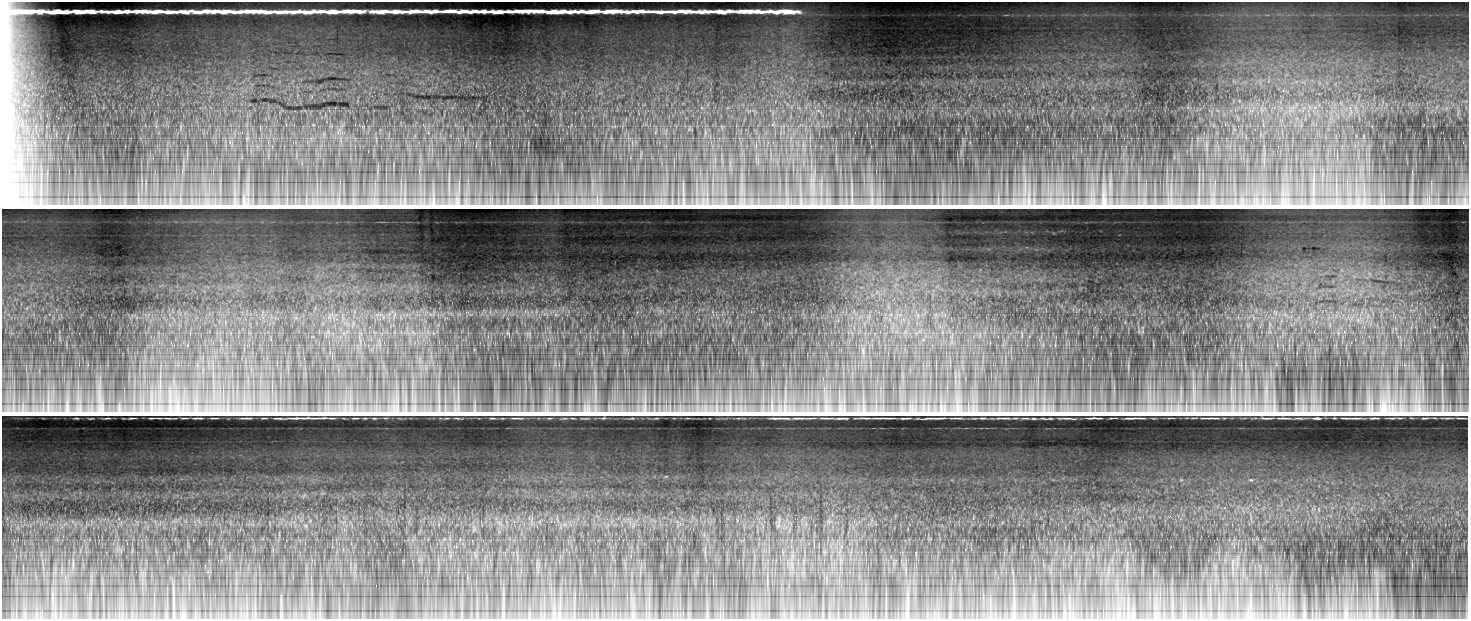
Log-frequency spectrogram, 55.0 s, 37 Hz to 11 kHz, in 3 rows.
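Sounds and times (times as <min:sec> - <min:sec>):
ocean surf breaking on rocks: 0:00.2 - 0:55.0.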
